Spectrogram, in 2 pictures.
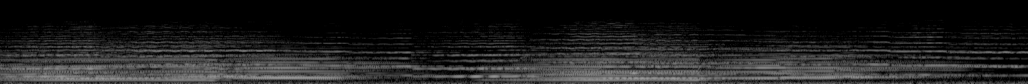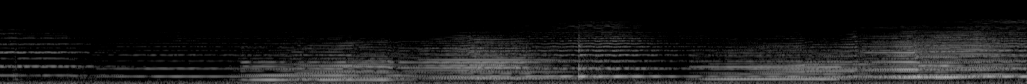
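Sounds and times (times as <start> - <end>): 
classical music: 0.0 - 20.5.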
